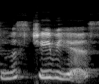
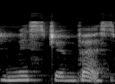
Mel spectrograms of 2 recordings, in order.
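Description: First: It has four syllables, ending in -chee-vee-us. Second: It has three syllables, ending in -chuh-vus. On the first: The speaker calls it wrong. "there's no such thing as mischievous" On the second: The speaker calls it right. "There's no I after the V"

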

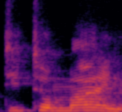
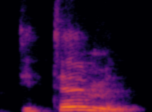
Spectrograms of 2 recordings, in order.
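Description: First: The last syllable sounds like 'mine'. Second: The last syllable sounds like 'min'. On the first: The speaker calls it wrong. "It's not determine, because there's a mine there" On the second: The speaker calls it right. "it's determine"

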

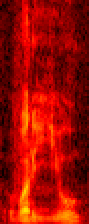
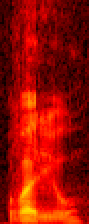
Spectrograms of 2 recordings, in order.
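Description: First: A hard R is followed by a y-sound. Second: The R sound is soft. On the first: This is a Dniester-region dialect pronunciation. The speaker calls it wrong. "після твердого «р» виділився звук «й»" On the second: This is the literary standard pronunciation. The speaker calls it right. "приголосний Р вимовляється м'яко"

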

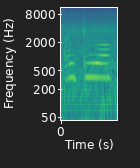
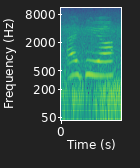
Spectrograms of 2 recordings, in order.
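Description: First: It is said quietly. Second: It is said loudly.

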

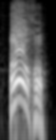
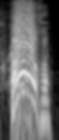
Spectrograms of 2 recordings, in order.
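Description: First: The call is at its quietest, least projected. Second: The call is at its loudest, most projected. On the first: The animals are nearby. "我们说近一点地方" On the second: The animals are farthest away. "再远地方"

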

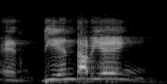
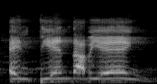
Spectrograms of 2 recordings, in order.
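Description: First: It is said calmly, without extra force. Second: It is said loudly, with force and authority.

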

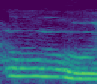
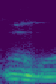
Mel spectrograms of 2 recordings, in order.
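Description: First: The ooh sounds strained and pained. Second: The ooh sounds mild and gentle. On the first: The stretch has gone too far and hurts. The speaker calls it wrong. "not ooh, you don't want to go to that really owie part" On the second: A light stretching sensation is felt. The speaker calls it right. "that little ooh"

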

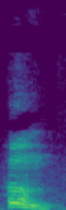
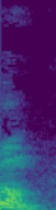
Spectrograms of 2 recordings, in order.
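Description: First: The word is said in a weak, reduced form. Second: The same.

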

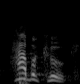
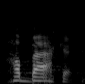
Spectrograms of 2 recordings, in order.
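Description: First: The last syllable sounds like the word kook. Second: The last syllable does not sound like kook. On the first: The speaker calls it wrong. "they say Habakkuk. Okay? I don't want to be called a kook" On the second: The speaker calls it right. "I prefer the pronunciation of Habakkuk"

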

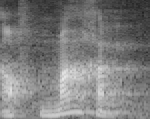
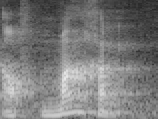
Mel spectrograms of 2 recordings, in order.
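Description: First: The stress is on the stem syllable, ma. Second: The same.

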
